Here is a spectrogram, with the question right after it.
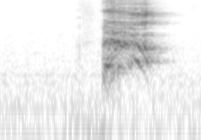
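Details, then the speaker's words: Hiccups in a female streamer during repeated bouts, possibly from eating too fast: a single short, abrupt breathy burst with a sharp onset. "these head cups aren't the worst don't worstest of the worstest"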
